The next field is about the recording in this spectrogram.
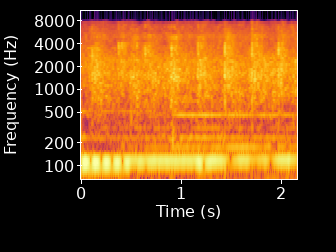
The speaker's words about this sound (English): Keep clapping for them. God bless you. Clap for them. Clap for them. Clap for them. Clap for them.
